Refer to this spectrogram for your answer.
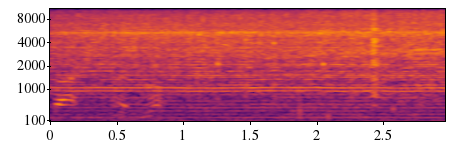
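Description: machine, motor engine running

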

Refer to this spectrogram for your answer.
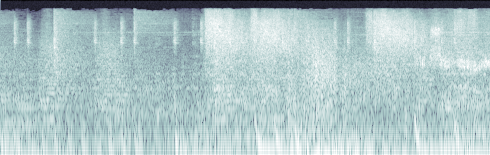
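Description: impact, car explosion

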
